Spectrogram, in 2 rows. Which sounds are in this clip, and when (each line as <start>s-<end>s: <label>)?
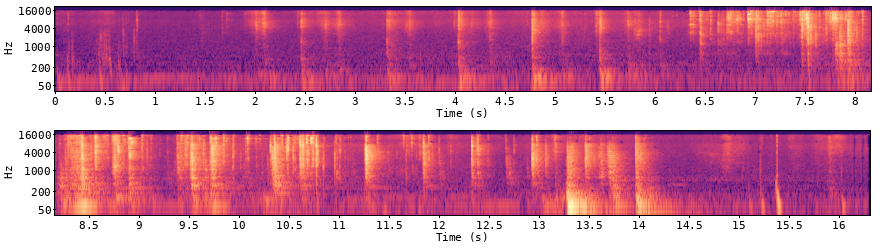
2.0s-6.2s: footsteps
6.4s-13.3s: keys
8.2s-14.2s: door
